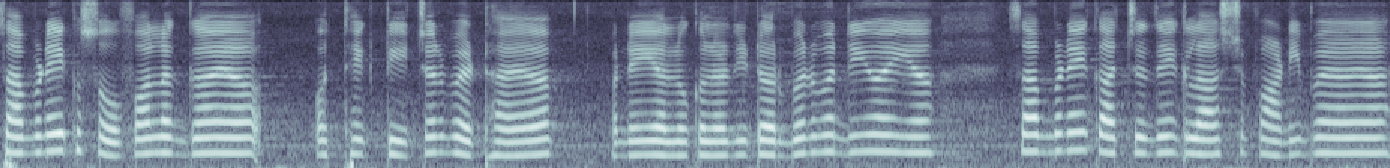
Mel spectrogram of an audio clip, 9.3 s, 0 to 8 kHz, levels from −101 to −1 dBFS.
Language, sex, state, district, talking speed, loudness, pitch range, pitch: Punjabi, female, Punjab, Kapurthala, 170 wpm, -15 LUFS, 250-285 Hz, 275 Hz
